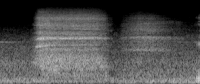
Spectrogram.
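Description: A man's heavy, excited breath into a close microphone: one strong breath under a second in, then a weaker one.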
